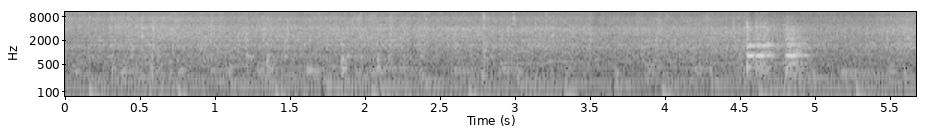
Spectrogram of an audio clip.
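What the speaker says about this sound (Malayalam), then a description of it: "ഇനി നമുക്ക് ചിക്കന് ഇട്ടുപോകാം." Chicken pieces for Chicken 65 fry in hot oil with a dense, steady sizzle, punctuated by a few soft stirring clicks and a brief louder splutter near the end.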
